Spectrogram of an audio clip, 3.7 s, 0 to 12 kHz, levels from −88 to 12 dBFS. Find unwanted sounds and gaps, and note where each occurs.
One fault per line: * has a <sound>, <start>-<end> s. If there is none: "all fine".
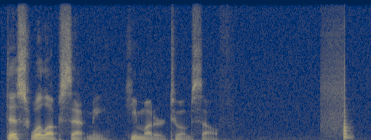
* has a thud, 3.2-3.5 s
